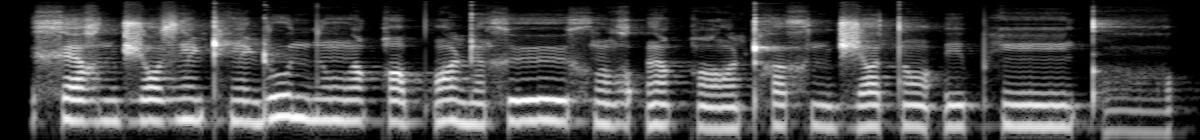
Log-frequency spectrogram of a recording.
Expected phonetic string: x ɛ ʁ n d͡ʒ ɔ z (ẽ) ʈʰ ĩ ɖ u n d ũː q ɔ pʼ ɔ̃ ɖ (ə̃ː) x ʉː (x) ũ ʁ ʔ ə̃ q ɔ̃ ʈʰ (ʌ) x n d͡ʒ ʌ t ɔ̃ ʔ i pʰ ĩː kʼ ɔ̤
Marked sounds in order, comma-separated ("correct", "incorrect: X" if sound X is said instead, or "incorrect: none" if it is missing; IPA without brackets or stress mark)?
incorrect: ĩ, incorrect: ə̃, correct, correct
